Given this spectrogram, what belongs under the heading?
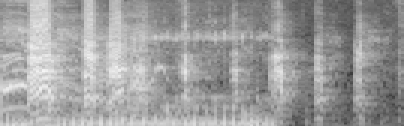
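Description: On a radio show, a person's voice loudly imitates a growling cougar, making rough, strained growls that fade into a few quieter bursts.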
